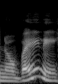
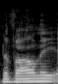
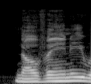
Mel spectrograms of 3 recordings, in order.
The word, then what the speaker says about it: Navalny: Never mind that she mispronounced Navalny as Nalvaney.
